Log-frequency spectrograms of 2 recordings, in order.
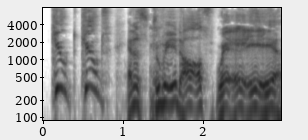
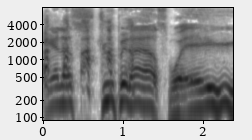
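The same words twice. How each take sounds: First: High squeaky start, then slow drawn-out words; camp, sneering delivery of the lyric; mock quoting. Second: Slow, drawn-out put-on voice; mock quoting. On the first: Host mocks the song lyric in a silly high voice. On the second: Friend repeats the mocked lyric, slow and camp. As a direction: drag out each word with a sneer.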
